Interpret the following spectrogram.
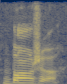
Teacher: and if you want to pronounce it properly don't say bour don't pronounce the N just say bonjour it's very nasal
